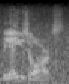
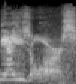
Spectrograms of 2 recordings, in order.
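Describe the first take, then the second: First: It is said in an American accent. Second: It is said in a Cornish, pirate-like accent. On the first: "the Americans call it the Azores" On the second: "the Cornish will say"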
